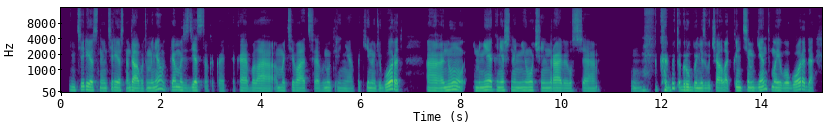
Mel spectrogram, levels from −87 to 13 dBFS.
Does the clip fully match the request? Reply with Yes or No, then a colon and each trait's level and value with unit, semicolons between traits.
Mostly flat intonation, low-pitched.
Yes: narrow, 2.1 semitones; low, 115 Hz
